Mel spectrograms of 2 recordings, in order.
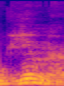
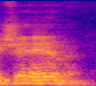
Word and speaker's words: Geena: Depois nós vamos ver a palavra inferno como Geena ou Guina, Alguns interpretam ou mencionam a expressão Guina, mas se escreve ali Geena.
